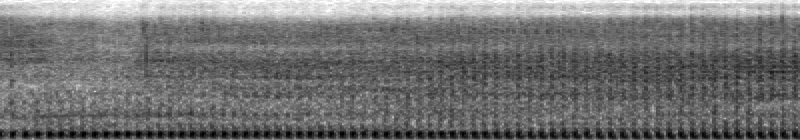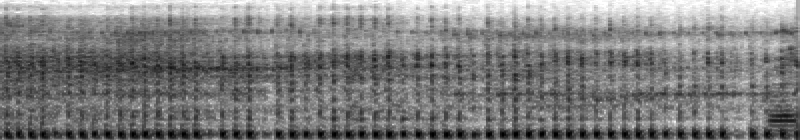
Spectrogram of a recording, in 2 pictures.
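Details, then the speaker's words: Restored Hammerhead machine, idle set low: slow, loping putter about three to four beats a second that sags and stumbles near the end; idle speed too low, nearly stalling. "idle down pretty low like sounds like it wants to stop"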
